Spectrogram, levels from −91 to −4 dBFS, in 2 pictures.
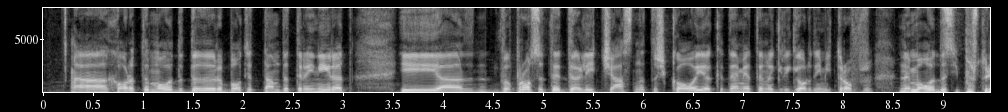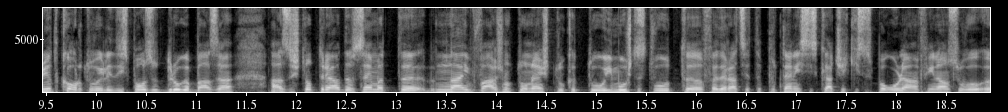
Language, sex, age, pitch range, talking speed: Bulgarian, male, 40-59, 135-160 Hz, 150 wpm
